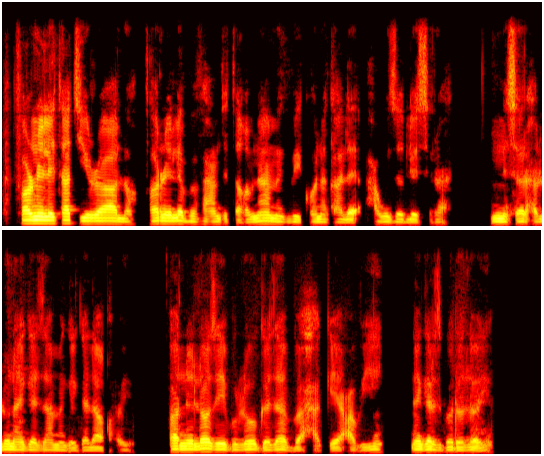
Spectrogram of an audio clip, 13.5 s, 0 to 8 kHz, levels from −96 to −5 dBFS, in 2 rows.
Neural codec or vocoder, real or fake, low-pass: none; real; 7.2 kHz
